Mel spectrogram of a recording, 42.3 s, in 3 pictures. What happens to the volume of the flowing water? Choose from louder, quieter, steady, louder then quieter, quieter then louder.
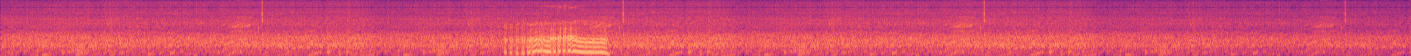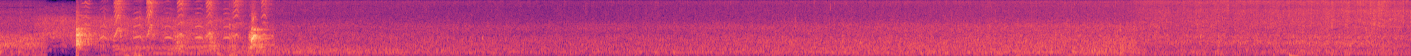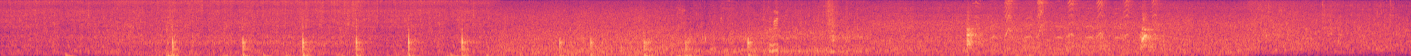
quieter then louder.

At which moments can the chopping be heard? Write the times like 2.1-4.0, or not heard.
29.6-36.7.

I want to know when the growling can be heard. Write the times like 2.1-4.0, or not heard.
5.0-6.1, 14.8-16.9, 37.9-39.9.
